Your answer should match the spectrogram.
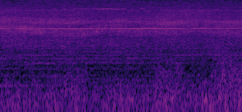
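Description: Aircraft in a video game droning steadily as it comes in to land, a continuous engine hum at moderate level with no talk.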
